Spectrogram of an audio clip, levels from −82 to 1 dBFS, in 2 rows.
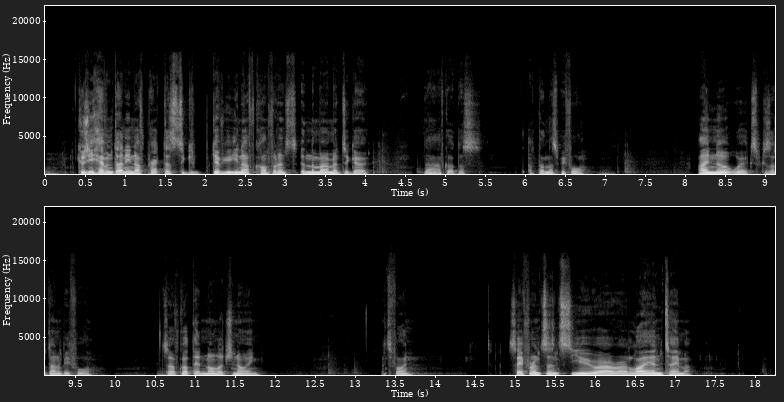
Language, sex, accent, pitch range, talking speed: English, male, Australian, 115-160 Hz, 160 wpm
